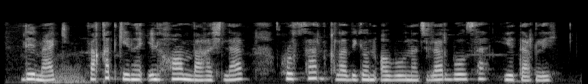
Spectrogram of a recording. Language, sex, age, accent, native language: Uzbek, female, 18-24, Andijon, Uzbek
